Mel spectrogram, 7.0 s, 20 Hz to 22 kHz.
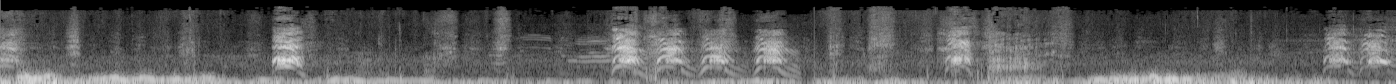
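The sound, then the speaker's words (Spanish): Several dogs bark and yip in a large 3,500-square-metre grass-covered dog park behind a heavy metal gate, a quick run of sharp, high barks in the middle with scattered yelps around it, over a low rumble of background noise. “Al otro lado de la puerta, que es metálica y pesada, para que los perros no escapen, se abre un enorme parque de 3.500 metros cuadrados cubierto de césped, donde las mascotas pueden correr a su antojo.”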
